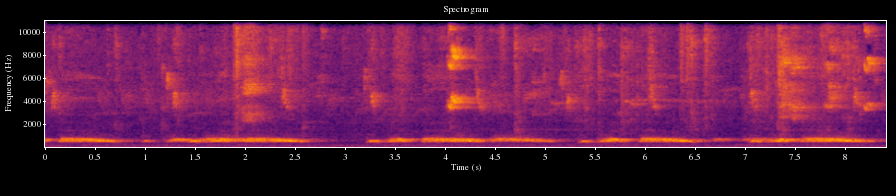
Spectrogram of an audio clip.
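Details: Tekukur, the spotted dove, giving a repeated cooing call: hollow, low coo phrases about two seconds long, each followed by a short pause, with faint chirping of other birds behind.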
